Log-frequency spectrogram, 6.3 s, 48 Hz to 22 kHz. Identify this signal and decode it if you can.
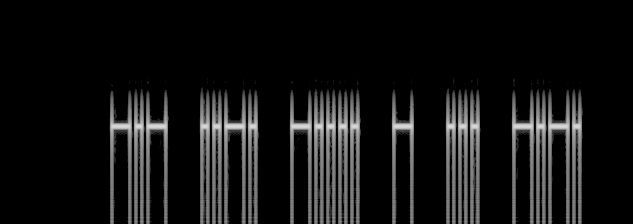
Morse code, heard as a keyed tone, about 20 wpm, spaced as for 14 wpm, 700 Hz. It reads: KF6TSC
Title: 200 Lesson 32g - Letter k - Call Signs 20wpm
